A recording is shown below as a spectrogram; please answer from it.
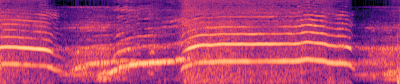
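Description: Frightened screaming: three high-pitched screams, the first short, the second rising, the last held for about a second and a half.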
